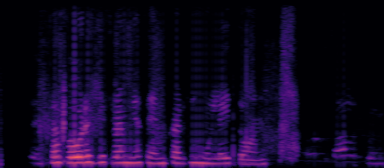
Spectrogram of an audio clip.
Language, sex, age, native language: Icelandic, female, 13, Icelandic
